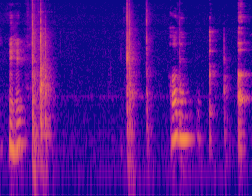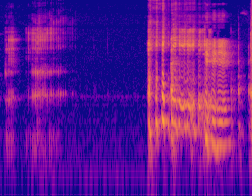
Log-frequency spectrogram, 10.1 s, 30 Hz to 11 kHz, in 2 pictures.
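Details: An 11-month-old baby and his father trading playful imitated burps and short coughs in a game, then babbling; deliberate imitation, not illness; cough.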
